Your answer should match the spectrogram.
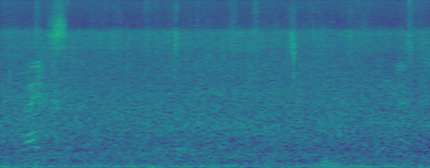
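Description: Steady outdoor city ambience on a phone microphone, with a low rumble of wind on the microphone and a brief faint voice just after the start.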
